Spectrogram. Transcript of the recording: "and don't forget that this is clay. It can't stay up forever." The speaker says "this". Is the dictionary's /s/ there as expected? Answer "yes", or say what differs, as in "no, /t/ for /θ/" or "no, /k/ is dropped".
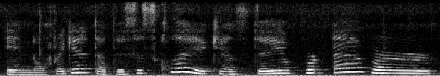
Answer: yes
